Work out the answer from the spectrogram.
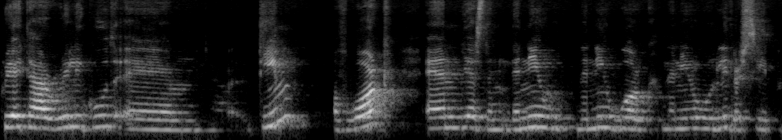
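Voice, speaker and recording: Eighteen-year-old woman from Spain, halting. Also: medium pitch, fairly even intonation. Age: teens. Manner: halting, searching for words. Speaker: participant. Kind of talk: interview answers. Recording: echoey space.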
